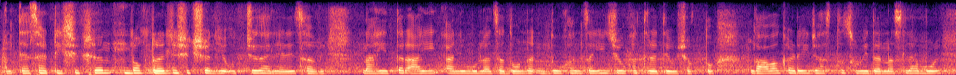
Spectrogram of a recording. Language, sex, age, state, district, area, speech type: Marathi, female, 18-30, Maharashtra, Ahmednagar, urban, spontaneous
